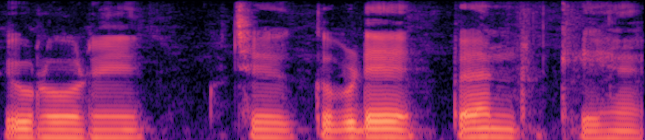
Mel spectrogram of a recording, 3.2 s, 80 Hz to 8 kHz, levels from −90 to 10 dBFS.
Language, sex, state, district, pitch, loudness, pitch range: Hindi, male, Haryana, Jhajjar, 120 Hz, -18 LUFS, 120-125 Hz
